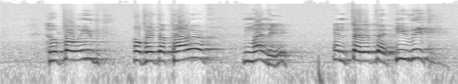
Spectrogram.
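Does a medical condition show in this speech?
Yes: cerebral palsy; wheelchair user.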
